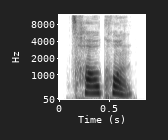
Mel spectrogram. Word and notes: 操控: cāo kòng

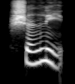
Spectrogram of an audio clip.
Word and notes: 审理: shěn lǐ

